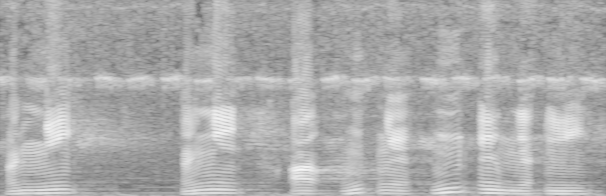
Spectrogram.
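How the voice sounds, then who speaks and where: A man's voice: mid-range voice, slow pace, a bit bright, in a large hall, faint music behind. A man imitating a boy who talks through his nose with unclear, muffled words. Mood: excited. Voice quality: nasal, muffled speech. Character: slurring nasal-voiced boy, adult man imitates.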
